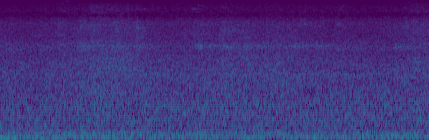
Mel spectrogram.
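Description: Steady low rumble of city background noise with no distinct events.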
